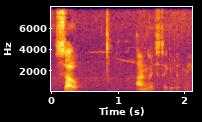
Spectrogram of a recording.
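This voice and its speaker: A man in his thirties with a creaky voice, thinking aloud and reading as he plays a solo tabletop game, halting and trailing into murmurs. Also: a little hiss or hum. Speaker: solo tabletop roleplayer streaming.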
